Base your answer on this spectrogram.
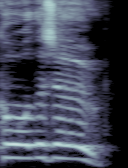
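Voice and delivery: loud, high shout through the door. A narrator's reading. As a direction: yell it one last time. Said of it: "opened it and shouted".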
